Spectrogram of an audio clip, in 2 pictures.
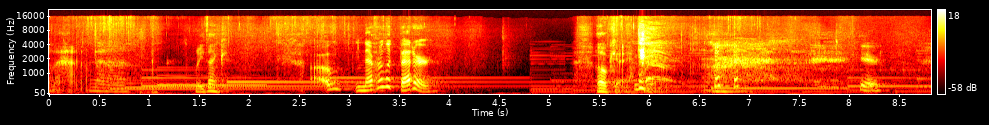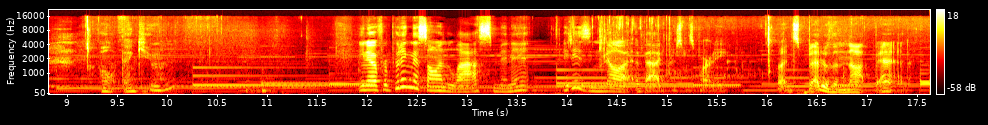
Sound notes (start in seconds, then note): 5.7 tender music; 5.9 chuckles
